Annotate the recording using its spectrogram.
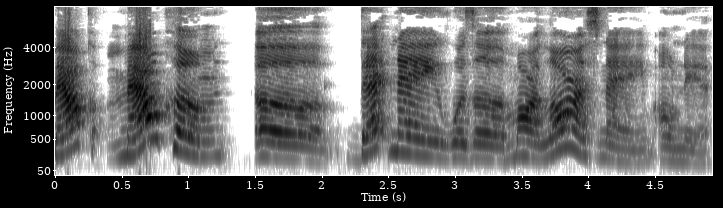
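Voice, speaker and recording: At a very slow pace, a woman with a fairly high pitch speaks in a bright, sharp tone with very wide pitch swings. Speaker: podcast co-host. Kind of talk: casual chat. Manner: laughing often.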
